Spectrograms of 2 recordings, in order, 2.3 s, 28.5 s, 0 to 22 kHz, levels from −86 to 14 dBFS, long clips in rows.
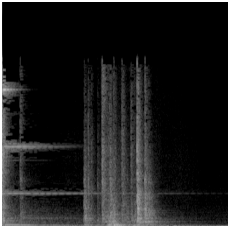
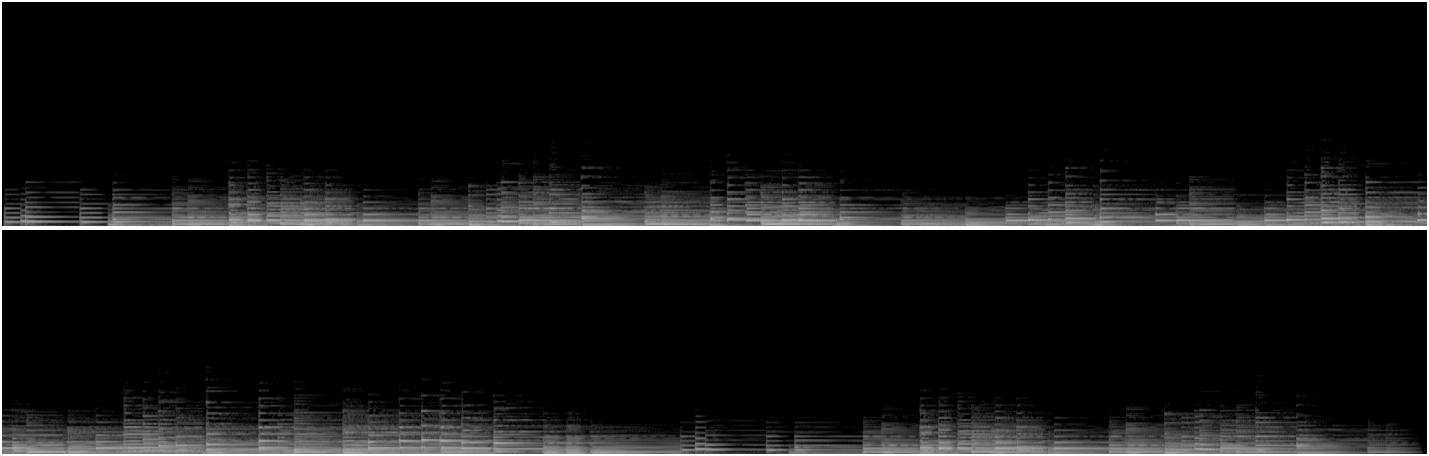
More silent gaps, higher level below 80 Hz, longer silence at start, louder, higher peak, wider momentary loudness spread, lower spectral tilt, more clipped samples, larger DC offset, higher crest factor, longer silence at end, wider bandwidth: neither; first, -42 dBFS vs -50 dBFS; about the same, 0 s vs 0 s; about the same, -26 LUFS vs -26 LUFS; first, -4 dBFS vs -10 dBFS; first, 17 LU vs 12 LU; second, -3 dB/octave vs -9.5 dB/octave; neither; neither; first, 24 dB vs 16 dB; second, 0 s vs 0.25 s; first, 17 kHz vs 6 kHz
